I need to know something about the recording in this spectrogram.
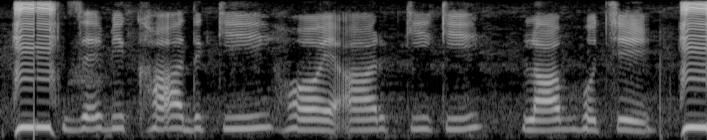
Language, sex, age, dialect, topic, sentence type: Magahi, female, 18-24, Northeastern/Surjapuri, agriculture, question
